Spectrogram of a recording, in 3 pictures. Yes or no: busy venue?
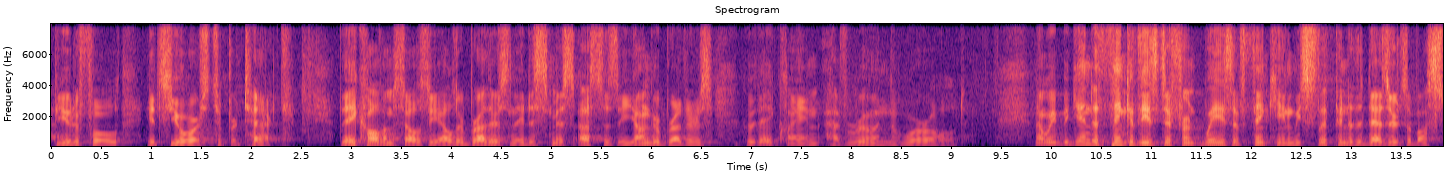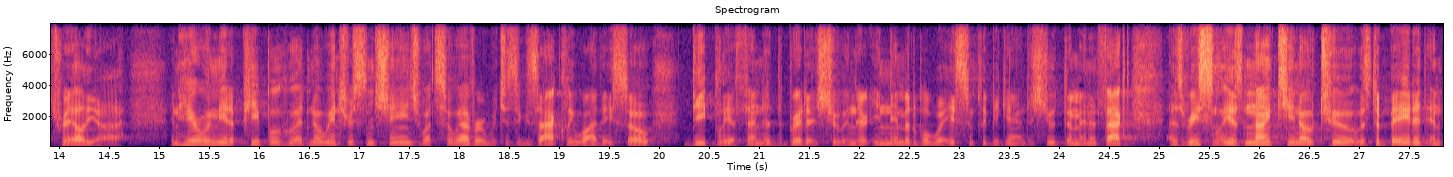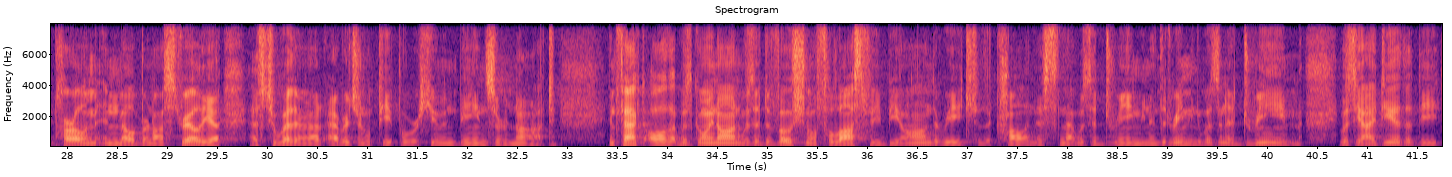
yes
